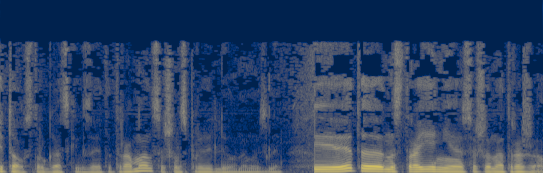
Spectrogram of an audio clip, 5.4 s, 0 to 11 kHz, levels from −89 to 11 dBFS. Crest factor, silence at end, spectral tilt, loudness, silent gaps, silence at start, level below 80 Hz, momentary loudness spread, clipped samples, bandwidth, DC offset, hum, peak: 16 dB; 0 s; -7 dB/octave; -17 LUFS; none; 0 s; -46 dBFS; 20 LU; under 0.1%; 8.8 kHz; under 0.1%; none; -2 dBFS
